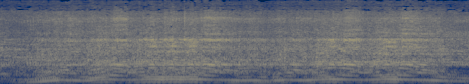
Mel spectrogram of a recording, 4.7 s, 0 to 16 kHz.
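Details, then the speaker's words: Hero Passion Pro BS6 fuel-injected bike after fixing a starting and slow-idle complaint: the engine blips up and falls back cleanly with no stumble, holds a steady idle, and the MIL is off; fault was the fuel pump. "ஆயிடுச்சு. வண்டி வந்து திராடல் ரெஸ்பான்ஸ்ும் பக்காவா இருக்குது. அதே மாதிரி நமக்கு வந்து slow ஸ்பீடும் வந்து பக்காவா நிக்குது."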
